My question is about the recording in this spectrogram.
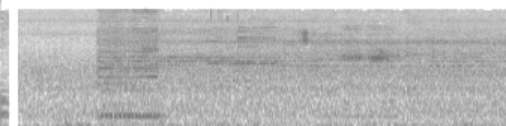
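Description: Road noise heard from inside a moving car: a steady low engine and tyre rumble, with a short vehicle horn toot about a second in.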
